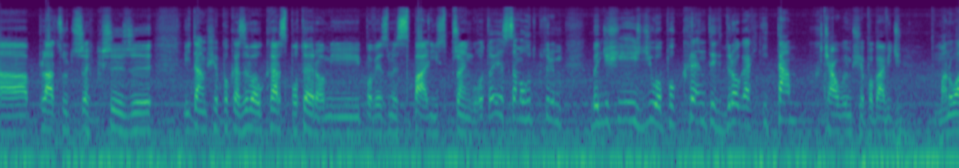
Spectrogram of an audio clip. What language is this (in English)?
Polish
